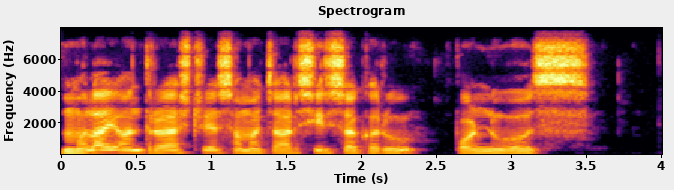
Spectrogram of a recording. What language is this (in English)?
Nepali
